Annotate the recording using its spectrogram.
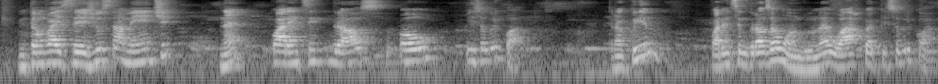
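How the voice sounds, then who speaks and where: The speaker moves at a moderate pace with lively intonation. Room echo and noticeable background noise can be heard. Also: man. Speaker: math teacher. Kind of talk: lecture. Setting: recorded video lesson.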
